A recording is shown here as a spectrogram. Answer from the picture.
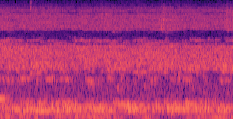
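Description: A pause between chanted recitation: steady, low room hiss, with the last reverberation of the voice dying away at the start.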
